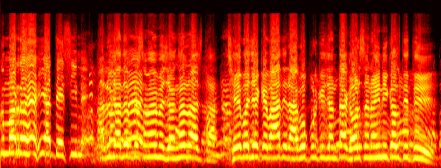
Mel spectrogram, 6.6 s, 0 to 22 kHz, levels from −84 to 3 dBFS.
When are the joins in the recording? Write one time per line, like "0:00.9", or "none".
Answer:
0:01.5
0:03.3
